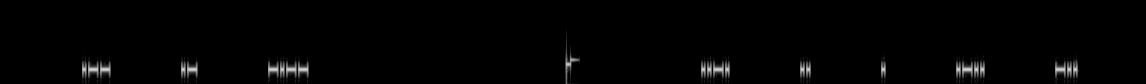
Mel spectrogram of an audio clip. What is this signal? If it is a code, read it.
Morse code, heard as a keyed tone, about 40 wpm, spaced as for 11 wpm, 690 Hz. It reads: WAY FIELD
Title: 8x Character Spacing - Top 500 Words - 40wpm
